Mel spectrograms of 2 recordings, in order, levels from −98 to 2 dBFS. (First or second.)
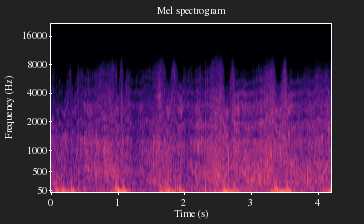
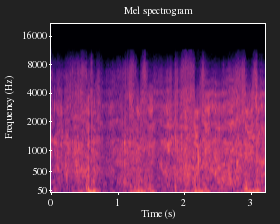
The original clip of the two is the first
